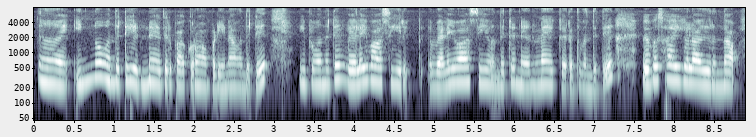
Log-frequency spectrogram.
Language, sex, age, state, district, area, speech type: Tamil, female, 18-30, Tamil Nadu, Tiruppur, rural, spontaneous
